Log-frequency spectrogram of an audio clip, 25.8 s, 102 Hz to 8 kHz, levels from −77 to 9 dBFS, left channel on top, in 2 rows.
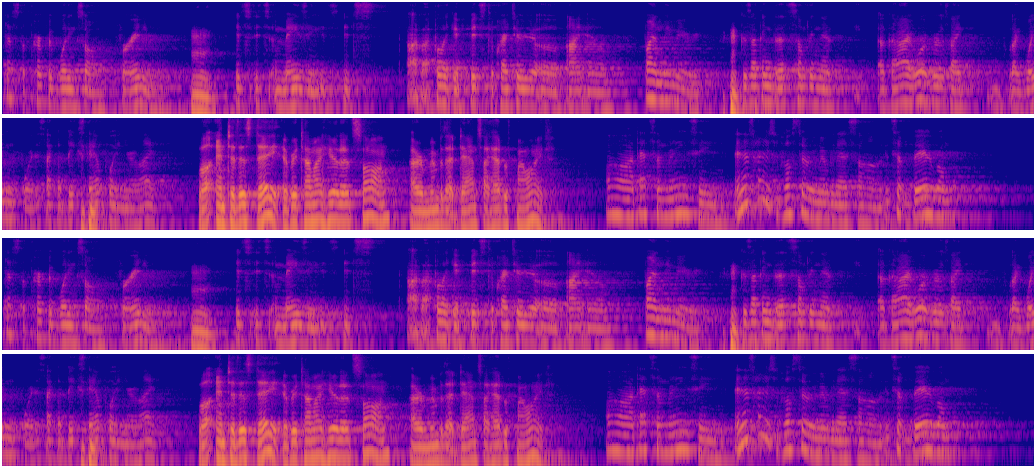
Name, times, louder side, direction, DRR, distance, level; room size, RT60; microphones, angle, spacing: voice 1, 0.0-2.1 2.9-4.6 5.1-7.6 8.0-8.7 9.2-10.4 10.6-12.0 12.3-14.8 20.4-24.7, equal, 5° left, 5 dB, 1.6 m, -30 dB
voice 2, 2.4-2.7 9.1-9.2 14.0-14.1 15.4-19.7, left 2 dB, 30° left, 13 dB, 0.7 m, -23 dB
26.5 x 23.0 x 7.0 m, 2.2 s
head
